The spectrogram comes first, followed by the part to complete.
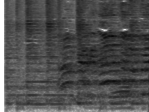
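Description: A man singing to his own strummed acoustic guitar: the guitar chords start at once and the voice comes in about a second in.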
